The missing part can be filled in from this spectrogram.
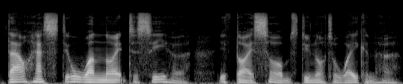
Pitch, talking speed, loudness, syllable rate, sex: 95 Hz, 225 wpm, -20 LUFS, 5.1 syllables/s, male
